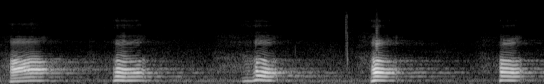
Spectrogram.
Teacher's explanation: درمیانی حلق سے رگڑ کھا کر نکلتی ہے، اور ہا، ہا، ہا، ہا، ہا، ہا ہائے کی ہا کی طرح ہوتی ہے.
